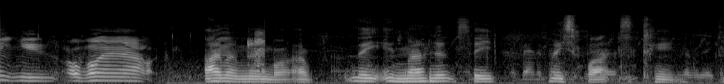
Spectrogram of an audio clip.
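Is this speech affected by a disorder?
Yes: cerebral palsy.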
